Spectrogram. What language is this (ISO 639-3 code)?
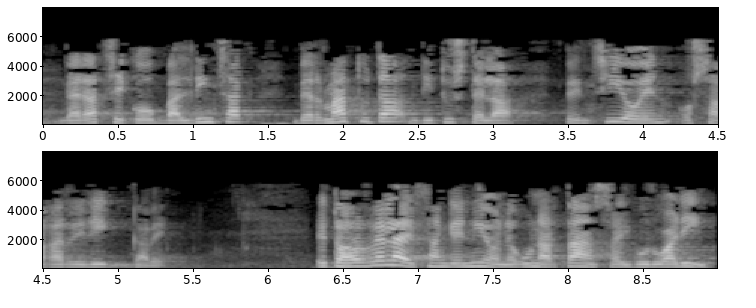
eus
